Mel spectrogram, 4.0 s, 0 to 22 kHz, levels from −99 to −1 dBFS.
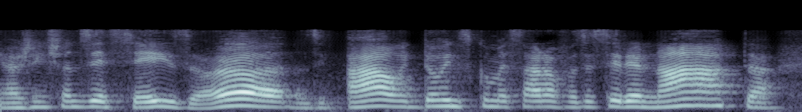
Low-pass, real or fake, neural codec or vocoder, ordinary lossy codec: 7.2 kHz; fake; codec, 16 kHz, 0.5 kbps, X-Codec, WavLM features, trained on Multilingual LibriSpeech; none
